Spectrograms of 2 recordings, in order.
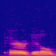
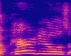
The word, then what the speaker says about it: paradiddle: of a funny name paradiddle but like i said rudimental drumming drumming comes from an oral tradition and a paradiddle when you play it actually kind of sounds like the word paradiddle now the diddle part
